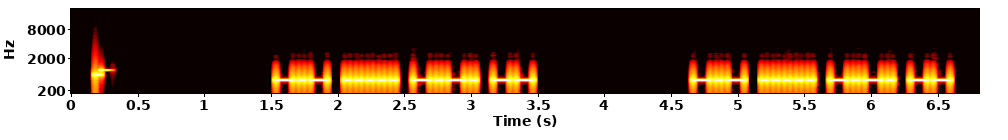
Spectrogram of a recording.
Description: Morse code, heard as a keyed tone, about 28 wpm, 700 Hz. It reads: K5CM K5CM
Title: Easy Call Signs Repeated 2x - 28wpm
